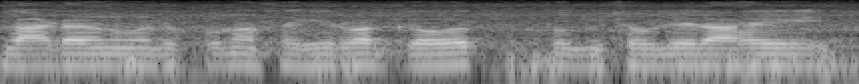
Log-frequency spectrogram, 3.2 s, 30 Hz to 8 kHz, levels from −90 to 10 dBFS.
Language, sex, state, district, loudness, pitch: Marathi, male, Maharashtra, Gondia, -18 LUFS, 110 Hz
